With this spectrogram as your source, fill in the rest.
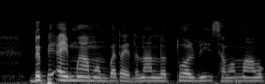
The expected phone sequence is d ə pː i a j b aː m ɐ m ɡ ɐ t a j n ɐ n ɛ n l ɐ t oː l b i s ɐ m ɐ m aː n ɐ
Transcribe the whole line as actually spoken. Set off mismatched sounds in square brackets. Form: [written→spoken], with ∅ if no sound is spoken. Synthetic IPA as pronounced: d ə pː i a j [b→m] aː m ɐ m [ɡ→b] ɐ t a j [n→d] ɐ n [ɛ→a] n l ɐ t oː l b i s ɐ m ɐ m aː [n→m] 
